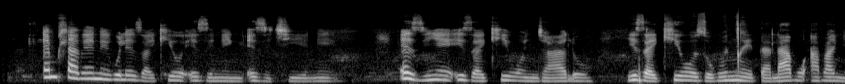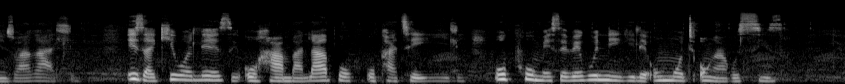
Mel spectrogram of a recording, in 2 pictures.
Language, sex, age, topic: North Ndebele, female, 25-35, health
